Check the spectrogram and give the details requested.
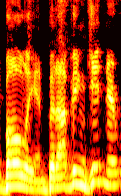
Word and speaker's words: Bolian: I think I used to say Bolon, but it's Ed Bolian.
